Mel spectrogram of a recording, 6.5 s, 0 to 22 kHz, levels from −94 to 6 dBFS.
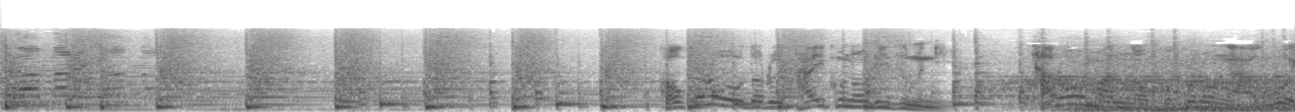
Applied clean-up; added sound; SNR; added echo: none; none; none; none.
